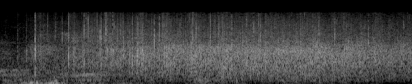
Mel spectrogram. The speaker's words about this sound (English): The reason this is a big deal and the reason all these people are applauding is he now has godlike powers to control the circuit board.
